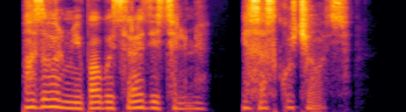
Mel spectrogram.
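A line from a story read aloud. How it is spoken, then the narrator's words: Whispered. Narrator (Russian): шепнув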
